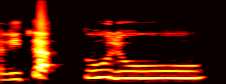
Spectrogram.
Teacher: یہاں پہ دیکھیں ہم نے جھٹکا دینا، لِتَأْكُلُوا نہیں پڑھنا، لِتَأْكُلُوا، واو مد آیا مد اصلی کریں گے، 2 کاؤنٹ لمبا کریں گے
